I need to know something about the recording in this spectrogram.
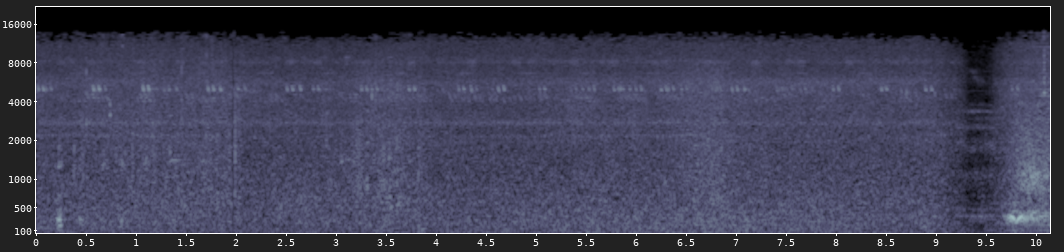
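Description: Gentle waves wash onto a beach.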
